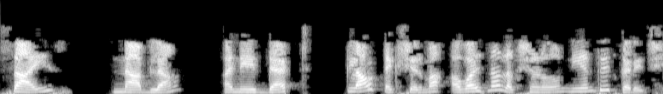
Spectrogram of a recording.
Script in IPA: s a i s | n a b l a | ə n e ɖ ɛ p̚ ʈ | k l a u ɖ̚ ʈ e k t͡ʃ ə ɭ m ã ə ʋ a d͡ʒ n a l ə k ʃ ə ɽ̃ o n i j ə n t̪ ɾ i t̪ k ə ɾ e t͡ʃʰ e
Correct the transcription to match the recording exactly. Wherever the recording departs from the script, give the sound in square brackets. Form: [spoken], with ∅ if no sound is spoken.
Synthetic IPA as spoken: s a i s | n a b l a | ə n e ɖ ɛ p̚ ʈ | k l a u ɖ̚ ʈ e k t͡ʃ ə [ɾ] m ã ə ʋ a d͡ʒ n a l ə k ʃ ə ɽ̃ o n i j ə n t̪ ɾ i t̪ k ə ɾ e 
